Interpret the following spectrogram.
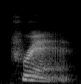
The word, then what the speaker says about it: prayer: It's silent in the word prayer. Prayer.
